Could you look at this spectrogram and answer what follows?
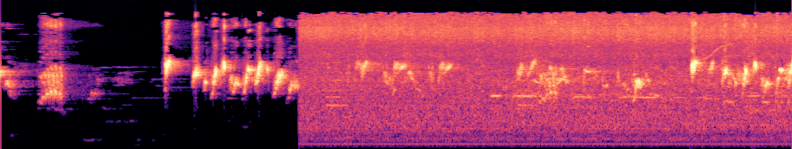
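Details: Red-whiskered bulbul decoy in a trap duel: loud clear whistles and a rapid warbled burst at the start, then softer scattered warbling phrases over a low hum.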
